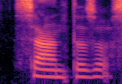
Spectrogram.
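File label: "santos", female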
